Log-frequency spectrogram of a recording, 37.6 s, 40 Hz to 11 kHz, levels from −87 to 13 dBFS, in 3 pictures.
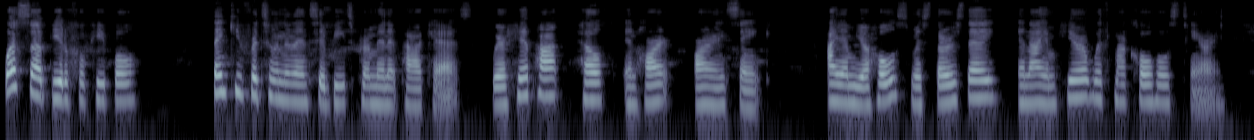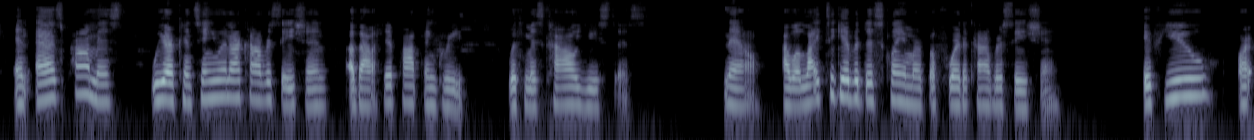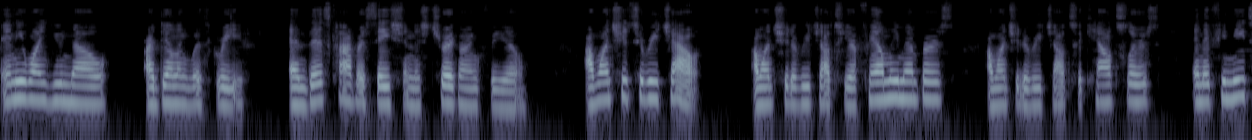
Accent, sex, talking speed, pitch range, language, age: American, female, 170 wpm, 165-205 Hz, English, 40-59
